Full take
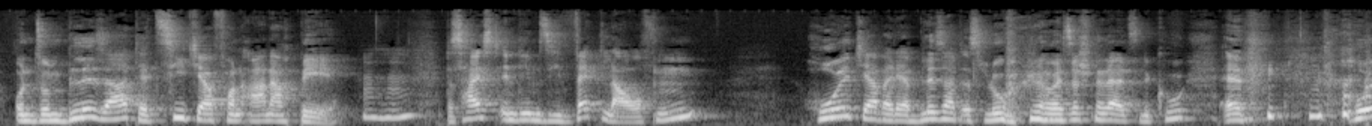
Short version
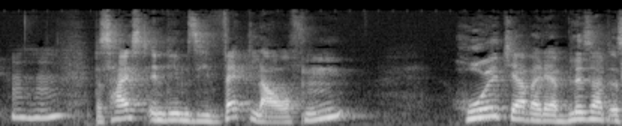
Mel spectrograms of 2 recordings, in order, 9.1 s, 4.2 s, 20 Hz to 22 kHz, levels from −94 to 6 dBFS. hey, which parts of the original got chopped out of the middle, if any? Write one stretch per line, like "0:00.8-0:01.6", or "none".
none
